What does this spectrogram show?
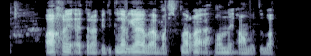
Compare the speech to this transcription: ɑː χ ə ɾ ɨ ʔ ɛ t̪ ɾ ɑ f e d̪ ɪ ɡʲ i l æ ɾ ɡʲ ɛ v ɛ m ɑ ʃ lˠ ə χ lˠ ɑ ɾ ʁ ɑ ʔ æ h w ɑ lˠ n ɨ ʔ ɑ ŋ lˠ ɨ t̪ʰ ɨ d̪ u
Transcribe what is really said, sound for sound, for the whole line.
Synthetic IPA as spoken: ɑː χ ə ɾ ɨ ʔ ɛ t̪ ɾ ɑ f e d̪ ɪ kʲ i l æ ɾ ɡʲ ɛ v ɛ b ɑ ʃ lˠ ə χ lˠ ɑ ɾ ʁ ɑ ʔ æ h w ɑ lˠ n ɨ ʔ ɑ ŋ lˠ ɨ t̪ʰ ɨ d̪ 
